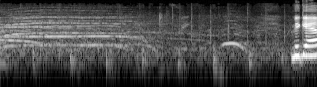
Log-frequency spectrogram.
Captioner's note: cheering and Applause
